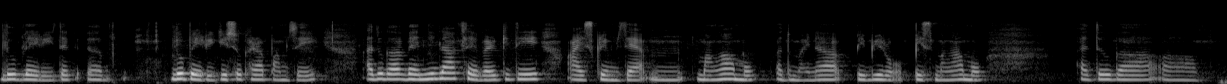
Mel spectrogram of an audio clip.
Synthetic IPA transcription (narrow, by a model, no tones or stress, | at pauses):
lublɐjɾi | blublejɾiɡisukʰɐɾapamzejɐduɡɐvenilapʰlebʱɐɾɡidiajskɾimsemɐŋamuk̚ɐdumajnɐpibiɾo̰pismɐŋamuk̚ | ɐduɡɐ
